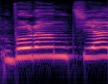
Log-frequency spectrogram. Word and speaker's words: ボランティア: le transforme en V mais les Japonais continueront à le prononcer B parce qu'ils arrivent pas prononcer le V ça sort pas dans leur bouche donc là ici bolantia effectivement c'est volontariat en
